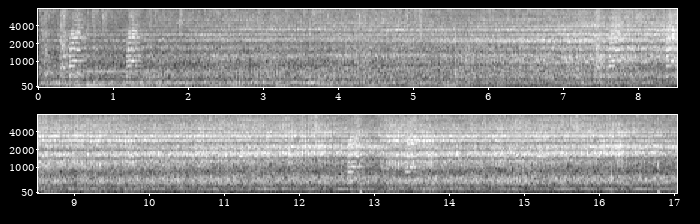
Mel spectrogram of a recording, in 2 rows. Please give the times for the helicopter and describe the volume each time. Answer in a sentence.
You can hear the helicopter from 0.0 to 17.0 s, at a steady volume.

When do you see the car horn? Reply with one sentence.
The car horn can be heard from 0.4 to 1.5 s, from 7.6 to 8.6 s and from 12.6 to 13.7 s.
